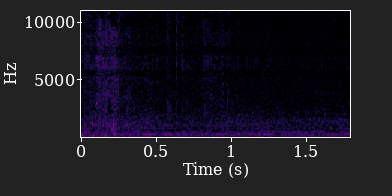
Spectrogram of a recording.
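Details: Honey bees at an opened hive kept by beekeepers in Meilin, Puning, Guangdong, China, where little honey remains in the combs. A steady low hum holds a constant pitch throughout, with a short scrape near the start.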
